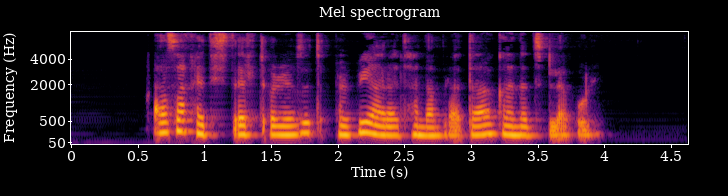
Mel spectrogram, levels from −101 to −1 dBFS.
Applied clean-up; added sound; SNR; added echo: neural mask model DeepFilterNet 3.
